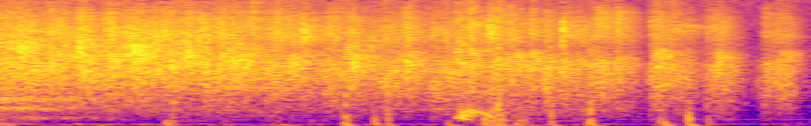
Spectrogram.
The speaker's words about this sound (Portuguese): Aplauda o Senhor, gente.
